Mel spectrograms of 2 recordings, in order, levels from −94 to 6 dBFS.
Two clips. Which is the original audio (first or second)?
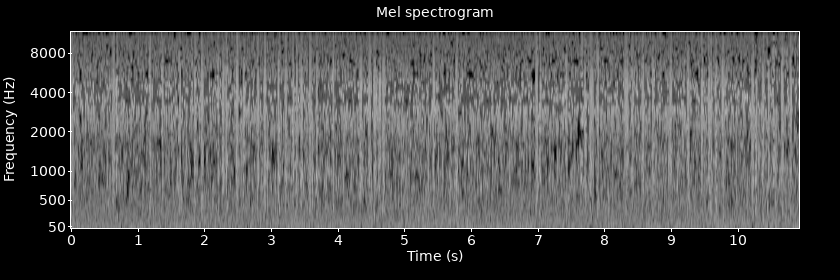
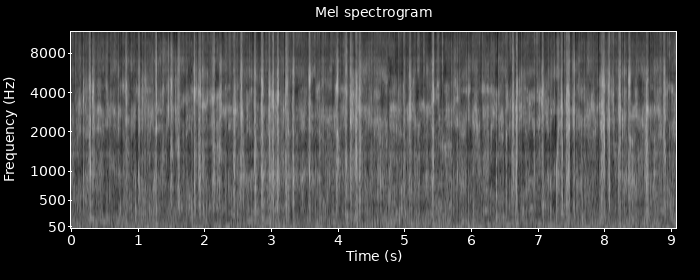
first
